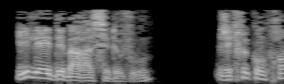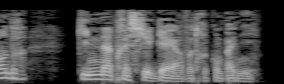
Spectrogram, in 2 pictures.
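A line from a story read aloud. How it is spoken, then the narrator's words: Perfectly steady voice. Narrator (French): d'une voix parfaitement assurée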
